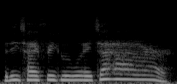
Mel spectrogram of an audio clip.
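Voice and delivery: high, acted wail of alarm; pained villain. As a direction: cry out like a villain overcome by noise. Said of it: "Even the bad guy's like".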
